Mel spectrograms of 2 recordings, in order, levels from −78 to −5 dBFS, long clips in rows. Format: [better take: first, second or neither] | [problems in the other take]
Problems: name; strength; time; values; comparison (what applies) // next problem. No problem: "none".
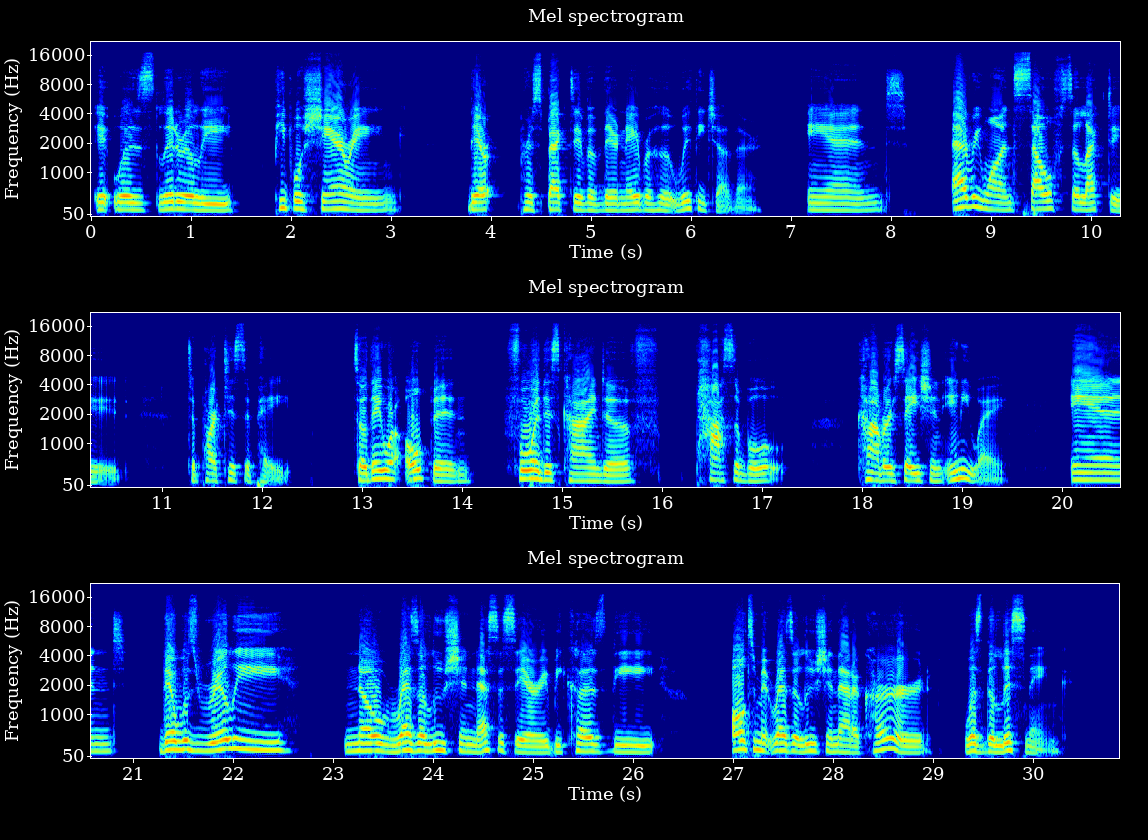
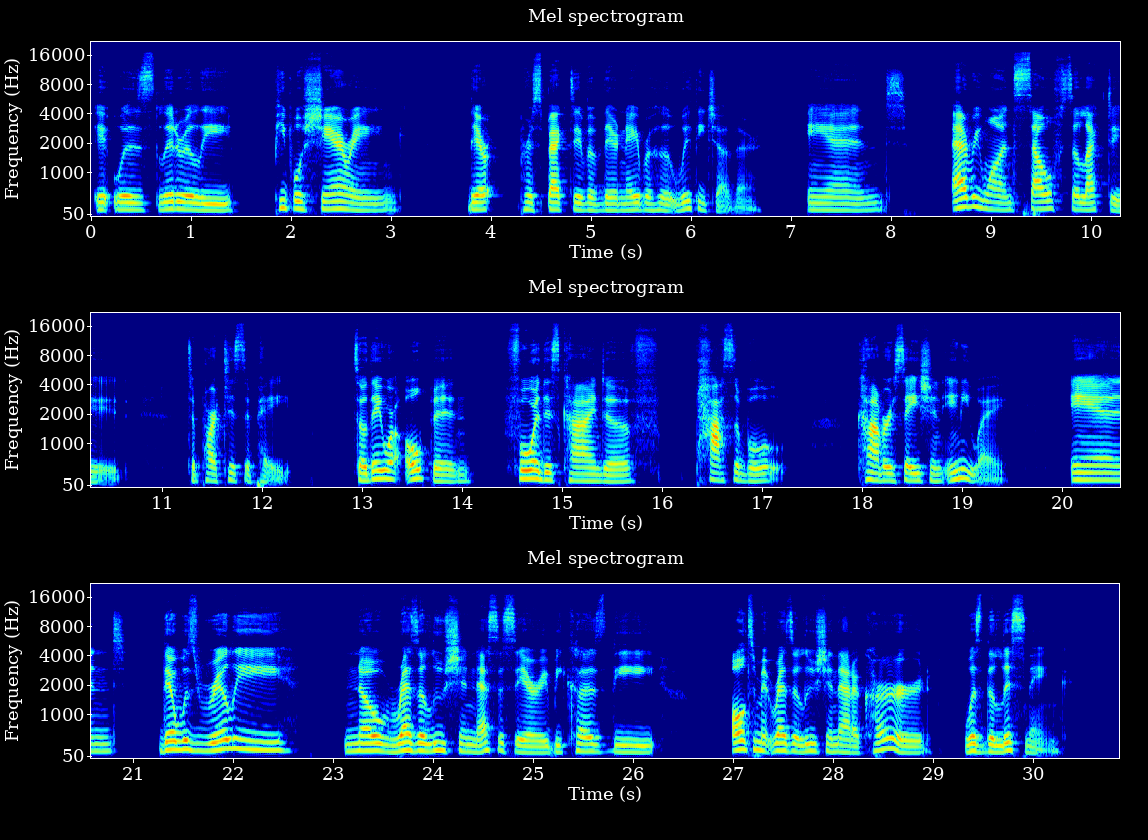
second | distortion; slight; 4% of the sound clipped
